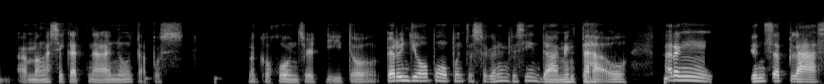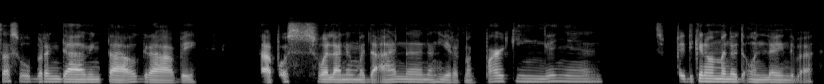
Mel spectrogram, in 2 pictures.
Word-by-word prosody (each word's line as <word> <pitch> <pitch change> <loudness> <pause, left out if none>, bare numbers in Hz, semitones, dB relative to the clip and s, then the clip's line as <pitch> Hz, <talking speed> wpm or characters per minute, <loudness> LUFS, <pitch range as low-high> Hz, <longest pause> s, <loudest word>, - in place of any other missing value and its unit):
ah, - - -4
mga 105 +1 0
sikat 115 -2 +1
na 110 0 +2
ano 115 +3 -4
tapos - - -6 0.6
magco-concert 105 -2 -3
dito. 100 -11 -5
Pero 175 +2 +6
hindi 180 -2 +3
ako 165 - +2
pumupunta 155 -1 -1
sa 140 - -3
gano'n 160 +5 -4
kasi 150 +5 -5
ang 155 - -9
daming 115 +1 +2
tao 120 +1 +4 0.3
parang 185 -6 +5 0.4
do'n 145 +2 +2
sa 150 - +3
Plaza 125 -5 +4
sobrang 130 0 -4
daming 115 -1 +2
tao 110 +3 +1
grabe. 100 -2 0 0.6
Tapos - - +2 0.2
wala 110 -1 +3
nang 110 0 -3
madaanan 115 +1 -3
ang 110 - -6
hirap 105 -3 -5
mag-parking 135 - -4
ganyan. 130 - -8 0.5
So - - -13
pwede 130 - -4
ka 140 +2 +2
naman 135 -1 +2
manood 115 -1 -1
online, 110 -3 -3
'di - - -8
ba? - - -6
120 Hz, 155 wpm, -23 LUFS, 110-135 Hz, 0.6 s, Pero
